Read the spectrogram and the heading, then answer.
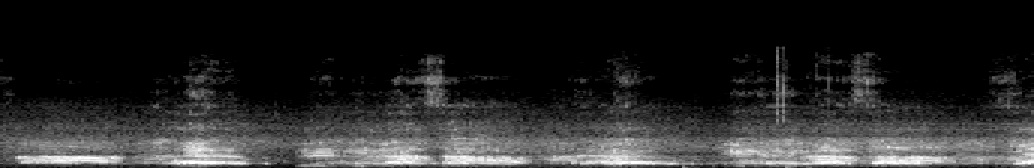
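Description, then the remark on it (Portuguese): A large rally crowd watching a speech by Bolsonaro chants in rhythmic, repeated bursts, many voices shouting together in a steady cadence with cheering swelling between phrases, loud and sustained throughout. “você vai perceber que isso é algo que conecta com o movimento das pessoas que estão ali assistindo ao discurso”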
